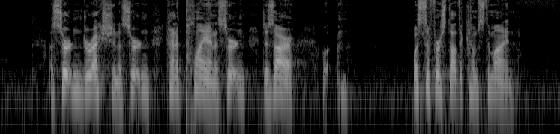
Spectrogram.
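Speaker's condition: No condition

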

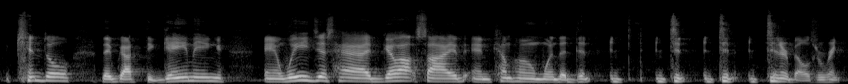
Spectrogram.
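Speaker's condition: Stutter; stutter since age five, persisting through adulthood; stutters while giving a talk to parents; at times blocks and cannot say own name; repeated sounds, blocks

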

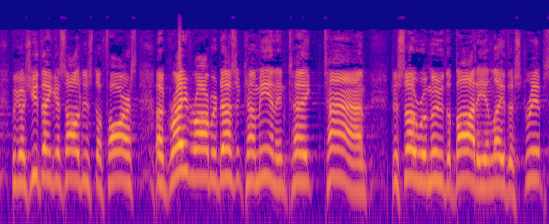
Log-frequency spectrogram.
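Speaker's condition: No condition

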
